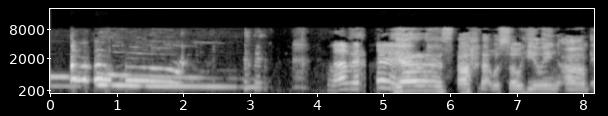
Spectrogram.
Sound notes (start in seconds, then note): 2.8 giggles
